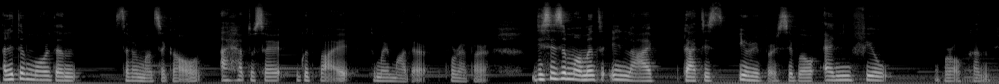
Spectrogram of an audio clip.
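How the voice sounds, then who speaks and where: Creaky-voiced woman in her thirties from Bulgaria. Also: lowish voice, mellow. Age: 30s. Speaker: video blogger. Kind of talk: reflective personal monologue to viewers.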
